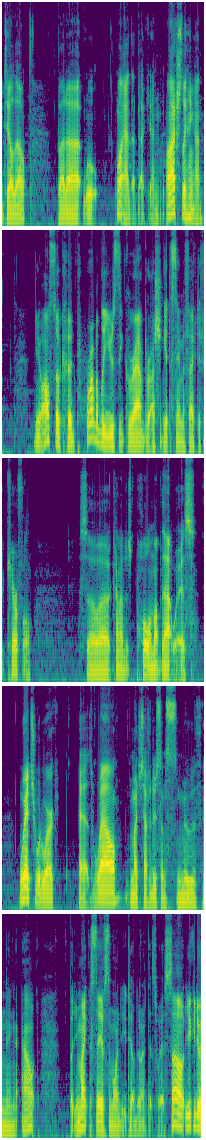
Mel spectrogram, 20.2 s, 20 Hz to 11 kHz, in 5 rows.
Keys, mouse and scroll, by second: 0.4-2.6 middle drag, 3.1 super+z, 3.4 super+z, 3.7 super+z, 5.4-7.3 super+drag, 5.4 super+right click, 7.1 right click, 7.3-10.3 middle drag, 10.3-20.1 drag, 16.2-20.1 middle drag.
